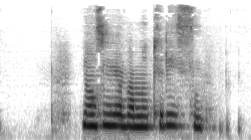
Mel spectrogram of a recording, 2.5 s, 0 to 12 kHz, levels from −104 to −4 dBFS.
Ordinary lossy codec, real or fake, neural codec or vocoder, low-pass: MP3, 48 kbps; fake; codec, 44.1 kHz, 1.7 kbps, Pupu-Codec; 10.8 kHz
